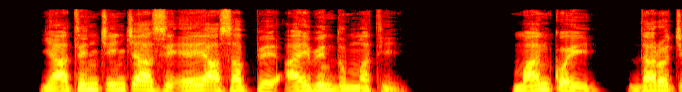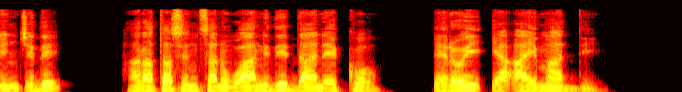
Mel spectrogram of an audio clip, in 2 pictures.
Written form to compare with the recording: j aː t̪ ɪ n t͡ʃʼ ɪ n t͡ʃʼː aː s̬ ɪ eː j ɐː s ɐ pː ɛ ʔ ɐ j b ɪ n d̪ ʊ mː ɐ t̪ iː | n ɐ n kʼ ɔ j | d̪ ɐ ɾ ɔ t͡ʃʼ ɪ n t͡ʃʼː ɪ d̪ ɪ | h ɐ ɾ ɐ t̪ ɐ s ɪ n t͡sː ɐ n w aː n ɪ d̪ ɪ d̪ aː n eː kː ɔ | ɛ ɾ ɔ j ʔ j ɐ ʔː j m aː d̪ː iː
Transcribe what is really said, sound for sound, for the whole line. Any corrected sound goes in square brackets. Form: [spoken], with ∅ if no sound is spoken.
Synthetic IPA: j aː t̪ ɪ n t͡ʃʼ ɪ n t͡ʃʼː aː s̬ ɪ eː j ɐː s ɐ pː ɛ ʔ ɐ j b ɪ n d̪ ʊ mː ɐ t̪ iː | [m] ɐ [ŋ] kʼ ɔ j | d̪ ɐ ɾ ɔ t͡ʃʼ ɪ n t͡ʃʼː ɪ d̪ ɪ | h ɐ ɾ ɐ t̪ ɐ s ɪ n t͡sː ɐ n w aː n ɪ d̪ ɪ d̪ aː n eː kː ɔ | ɛ ɾ ɔ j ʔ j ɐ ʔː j m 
